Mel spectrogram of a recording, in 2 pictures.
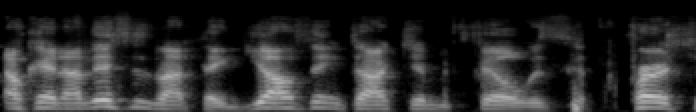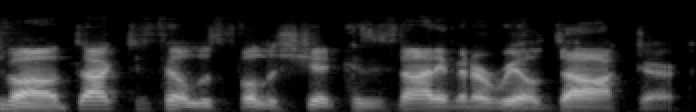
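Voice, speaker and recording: A man's voice: mid-range voice, fast, sharp tone, no room sound. A man co-hosting a podcast in casual chat, brash, crude and sarcastic, laughing often. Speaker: podcast co-host.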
